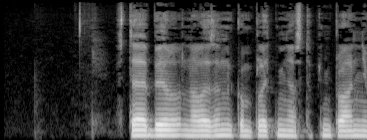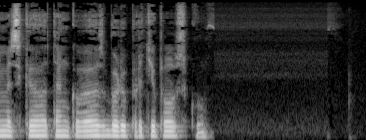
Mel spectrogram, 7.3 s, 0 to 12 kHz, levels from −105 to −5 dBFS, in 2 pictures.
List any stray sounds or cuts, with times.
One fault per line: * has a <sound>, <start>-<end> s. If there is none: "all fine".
all fine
